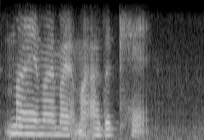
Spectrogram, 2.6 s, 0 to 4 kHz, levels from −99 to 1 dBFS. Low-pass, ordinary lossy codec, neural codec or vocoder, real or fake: 3.6 kHz; Opus, 24 kbps; none; real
